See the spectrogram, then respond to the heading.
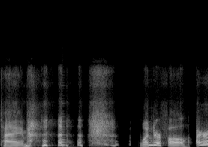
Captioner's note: laughs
